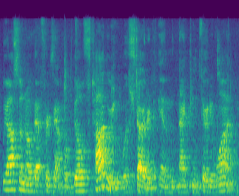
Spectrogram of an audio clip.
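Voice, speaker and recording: A man presenting local history at a membership meeting, his lowish voice picked up from a distance in a very echoey hall, with faint room noise behind him. He rambles and trails off while searching for names. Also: moderate pace. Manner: rambling, searches for words with many fillers. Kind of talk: casual public talk.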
